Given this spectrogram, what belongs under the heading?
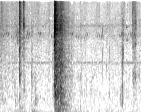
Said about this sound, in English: holds his truck door open for her.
